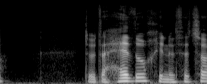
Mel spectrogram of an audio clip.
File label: "heddwch", Welsh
